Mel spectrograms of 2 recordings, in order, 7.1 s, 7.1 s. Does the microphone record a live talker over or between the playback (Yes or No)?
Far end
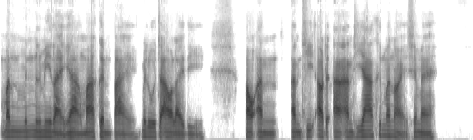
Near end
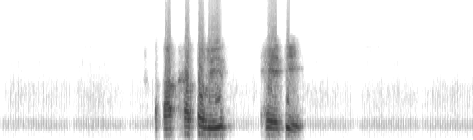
Yes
